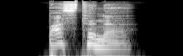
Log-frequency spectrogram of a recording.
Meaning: inflection of basten: 1. strong/mixed nominative/accusative feminine singular 2. strong nominative/accusative plural 3. weak nominative all-gender singular 4. weak accusative feminine/neuter singular
- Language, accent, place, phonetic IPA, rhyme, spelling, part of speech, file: German, Germany, Berlin, [ˈbastənə], -astənə, bastene, adjective, De-bastene.ogg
